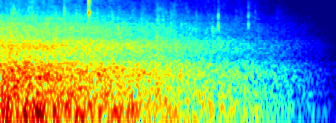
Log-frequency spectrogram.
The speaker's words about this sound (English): You're listening to the sound of Winter Waterfall.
